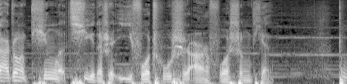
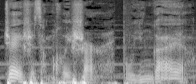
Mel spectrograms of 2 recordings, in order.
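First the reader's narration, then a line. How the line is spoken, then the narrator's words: Muttering to himself. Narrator (Chinese): 王半仙喃喃自语道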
